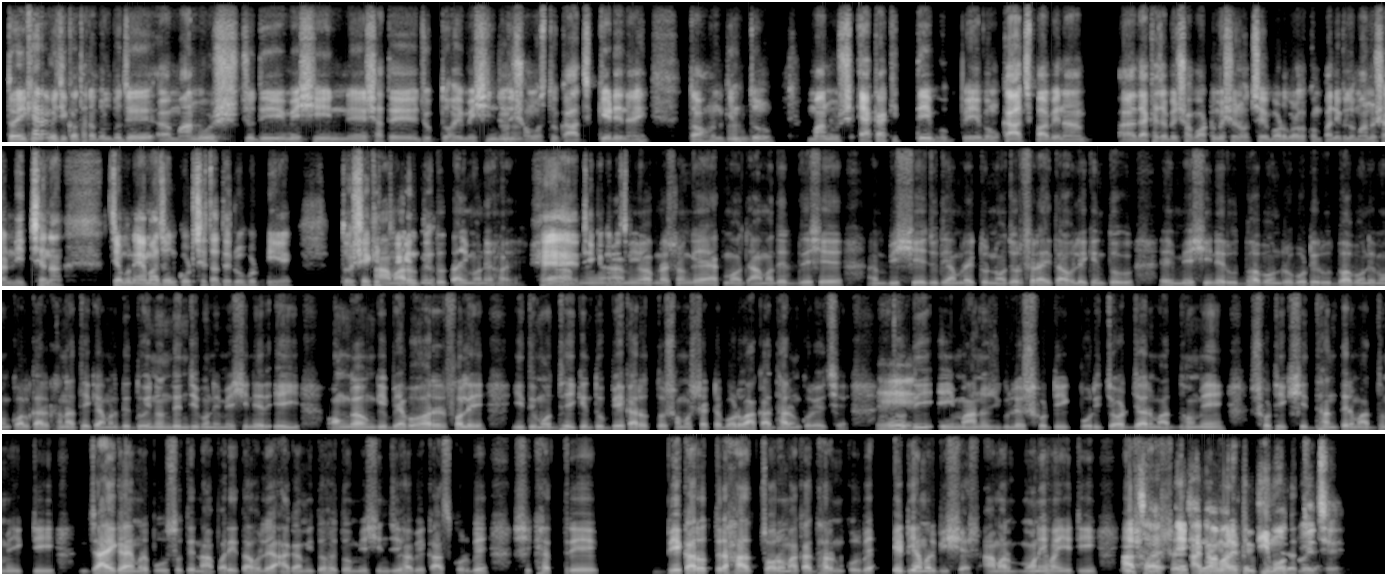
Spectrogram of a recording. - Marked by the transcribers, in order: other background noise; "সেক্ষেত্রে" said as "সেক্ষাত্রে"
- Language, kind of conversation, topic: Bengali, unstructured, স্বয়ংক্রিয় প্রযুক্তি কি মানুষের চাকরি কেড়ে নিচ্ছে?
